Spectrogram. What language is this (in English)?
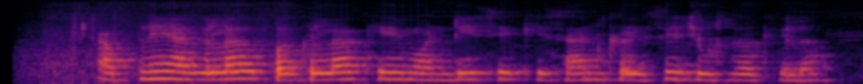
Bhojpuri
